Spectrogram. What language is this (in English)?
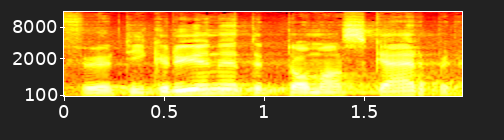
Swiss German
